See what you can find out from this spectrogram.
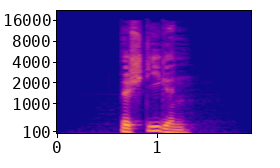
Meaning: past participle of besteigen
- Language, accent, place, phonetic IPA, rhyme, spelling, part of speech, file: German, Germany, Berlin, [bəˈʃtiːɡn̩], -iːɡn̩, bestiegen, verb, De-bestiegen.ogg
